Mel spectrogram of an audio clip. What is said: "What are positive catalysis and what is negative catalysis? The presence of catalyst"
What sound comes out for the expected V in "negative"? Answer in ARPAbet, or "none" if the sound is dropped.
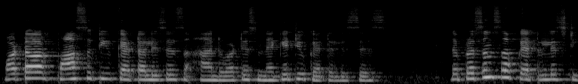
V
